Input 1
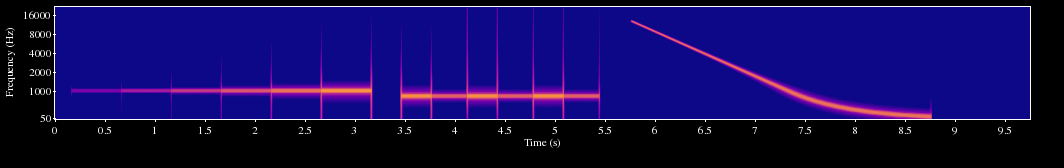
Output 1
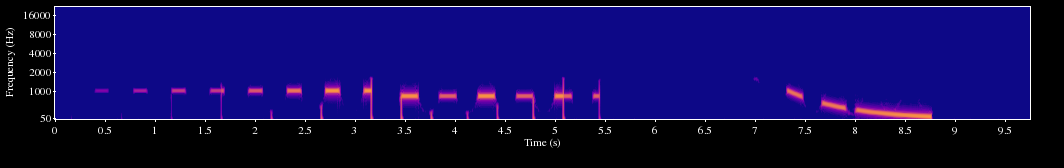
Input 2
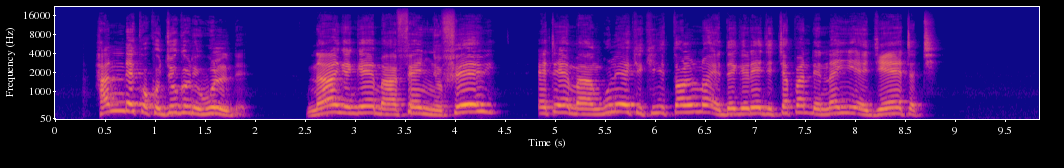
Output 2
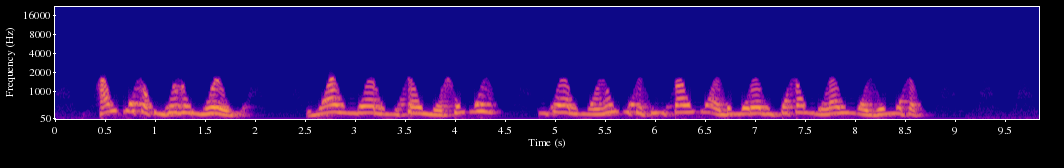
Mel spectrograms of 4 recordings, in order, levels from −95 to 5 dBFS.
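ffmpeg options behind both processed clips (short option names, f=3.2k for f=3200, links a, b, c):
-af "aemphasis=mode=reproduction:type=bsi,afftfilt=real='re*lt(b*sr/1024,230*pow(1600/230,0.5+0.5*sin(2*PI*2.6*pts/sr)))':imag='im*lt(b*sr/1024,230*pow(1600/230,0.5+0.5*sin(2*PI*2.6*pts/sr)))':win_size=1024:overlap=0.75"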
